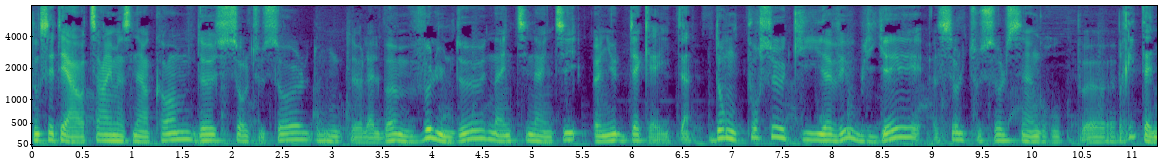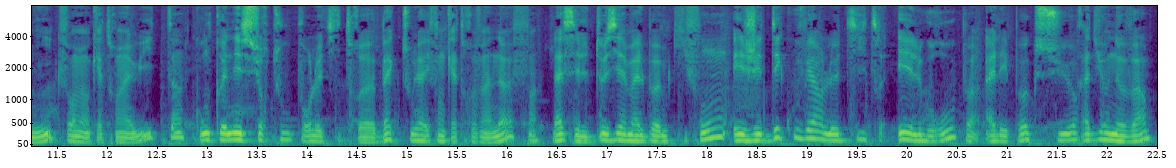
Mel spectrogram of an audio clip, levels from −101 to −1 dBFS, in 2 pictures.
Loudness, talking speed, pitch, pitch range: -24 LUFS, 180 wpm, 130 Hz, 110-140 Hz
